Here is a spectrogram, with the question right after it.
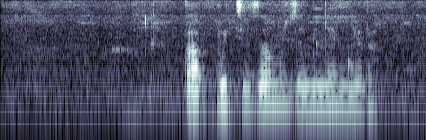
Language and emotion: Russian, neutral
